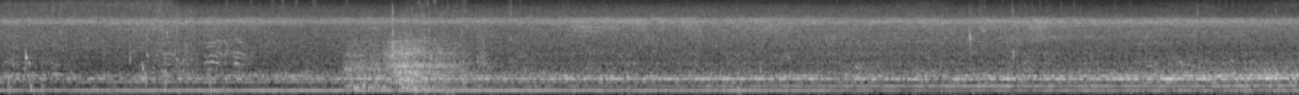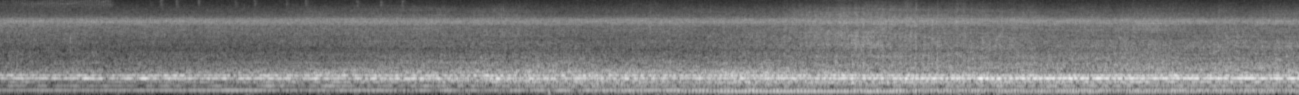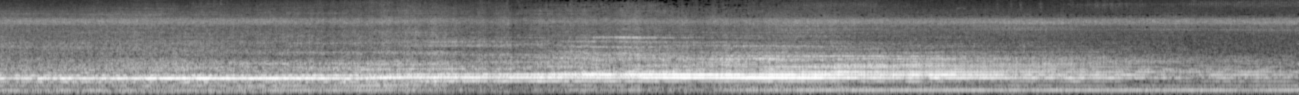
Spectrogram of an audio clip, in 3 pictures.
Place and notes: It is to be expected that if you float an Ozark stream in the summer on the weekend you will have no peace. Sunday is family day on the rivers and things are a bit tamer. In this recording you can hear a jon boat slow down for a family with small children strewn across the river on giant inflatable pool toy animals. It then speeds up passing me though I have knowingly stopped my packraft on a sandbar. This is all followed by a pickup truck overtaking a car on the two lane highway above the river. Note shouts of appreciation for the boat’s wake and the aggressive driving.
